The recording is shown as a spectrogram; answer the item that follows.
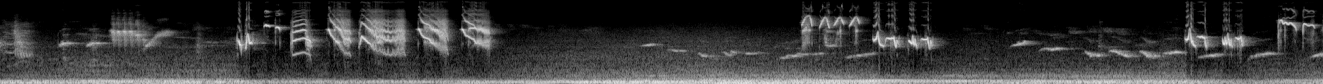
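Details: Orange-headed thrush (anis merah) from North Bali sings in bursts of loud harsh and whistled phrases, with soft lower whistles drifting between them; steady low hum throughout; used to lure quiet birds at home into singing.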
